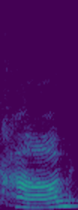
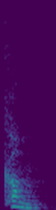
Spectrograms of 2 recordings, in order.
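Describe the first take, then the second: First: The vowel is full and clear. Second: The vowel is reduced and weak. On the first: The speaker calls it wrong. "or com" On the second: The speaker calls it right. "The O and the I A are both reduced"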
